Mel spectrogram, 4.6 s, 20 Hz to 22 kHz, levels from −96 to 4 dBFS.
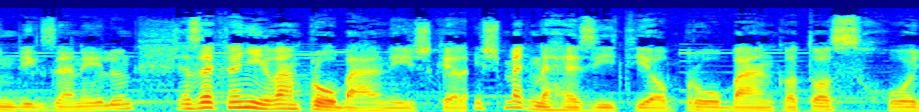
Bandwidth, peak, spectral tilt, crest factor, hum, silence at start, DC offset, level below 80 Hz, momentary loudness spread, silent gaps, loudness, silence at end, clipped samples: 13.5 kHz; -4 dBFS; -4.5 dB/octave; 18 dB; none; 0 s; under 0.1%; -52 dBFS; 7 LU; none; -22 LUFS; 0 s; under 0.1%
